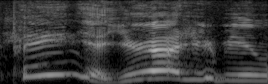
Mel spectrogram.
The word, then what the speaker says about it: Peña: his name uh Carlos Pana Carlos Peña yeah okay come on man I say Carlos Pana no it's paa you're out here being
